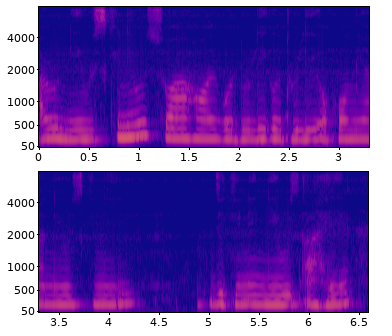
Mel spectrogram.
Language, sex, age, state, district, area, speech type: Assamese, female, 30-45, Assam, Nagaon, rural, spontaneous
